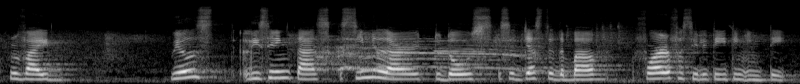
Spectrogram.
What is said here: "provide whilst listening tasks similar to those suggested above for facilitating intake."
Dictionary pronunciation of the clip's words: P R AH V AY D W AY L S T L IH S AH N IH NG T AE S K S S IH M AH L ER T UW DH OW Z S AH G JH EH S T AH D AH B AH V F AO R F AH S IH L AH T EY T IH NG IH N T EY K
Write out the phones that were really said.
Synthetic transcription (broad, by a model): P R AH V AY D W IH L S L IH S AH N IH NG T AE S K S S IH M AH L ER T UW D OW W S AH G JH EH S T AH D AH B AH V F AO R F AH S IH L AH T EY T IH NG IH N T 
